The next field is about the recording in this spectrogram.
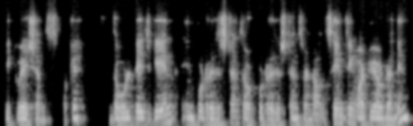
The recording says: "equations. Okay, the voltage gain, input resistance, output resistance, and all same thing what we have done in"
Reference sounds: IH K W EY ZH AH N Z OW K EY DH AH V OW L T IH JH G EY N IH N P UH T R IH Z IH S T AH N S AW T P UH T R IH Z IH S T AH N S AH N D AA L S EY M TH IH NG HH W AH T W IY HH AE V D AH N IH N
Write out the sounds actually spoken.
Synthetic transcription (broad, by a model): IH K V EY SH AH N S OW K EY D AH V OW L T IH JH G EY N IH N P UH T R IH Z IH S T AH N S AW T P UH T R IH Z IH S T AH N S AH N D AA L S EY M T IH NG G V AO T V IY HH AE V D AH N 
